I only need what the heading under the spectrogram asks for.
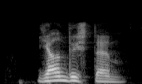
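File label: "яндысьтӧм", Komi-Zyrian, male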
